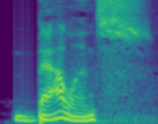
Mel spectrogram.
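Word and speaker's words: Ballance: Just a real quick note that I saw just recently, a game called Balance, but it's spelled Ball Ants, is being released on January 5th.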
